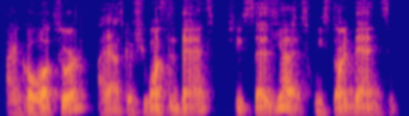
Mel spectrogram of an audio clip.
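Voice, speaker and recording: A man with a New York Puerto Rican accent, a Navy veteran telling stories as a podcast guest, lively and laughing often. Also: medium pitch, brisk, breathy edge. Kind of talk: casual storytelling.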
